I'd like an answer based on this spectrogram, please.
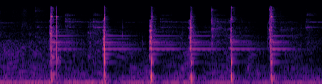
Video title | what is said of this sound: Ringing Rocks? | sounds almost hollow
